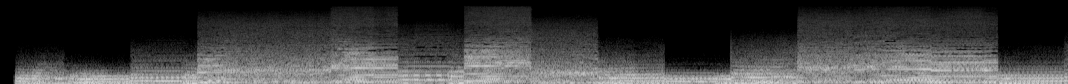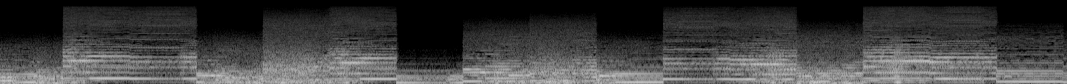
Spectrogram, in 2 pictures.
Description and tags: Vietnam Robot Flashback
voice, machine, rough, ghost, alien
